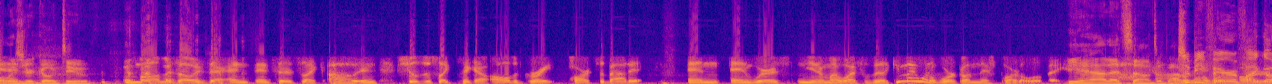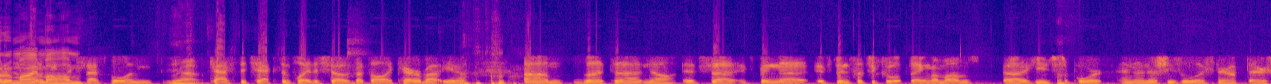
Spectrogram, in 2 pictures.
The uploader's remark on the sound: joins us via phone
